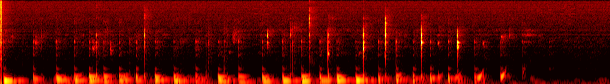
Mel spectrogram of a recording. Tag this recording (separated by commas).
Bathtub (filling or washing), Water, Gurgling, Domestic sounds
